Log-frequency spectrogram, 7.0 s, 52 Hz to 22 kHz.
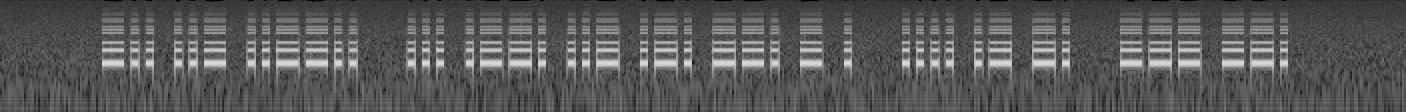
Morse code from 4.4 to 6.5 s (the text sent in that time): HAN OG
